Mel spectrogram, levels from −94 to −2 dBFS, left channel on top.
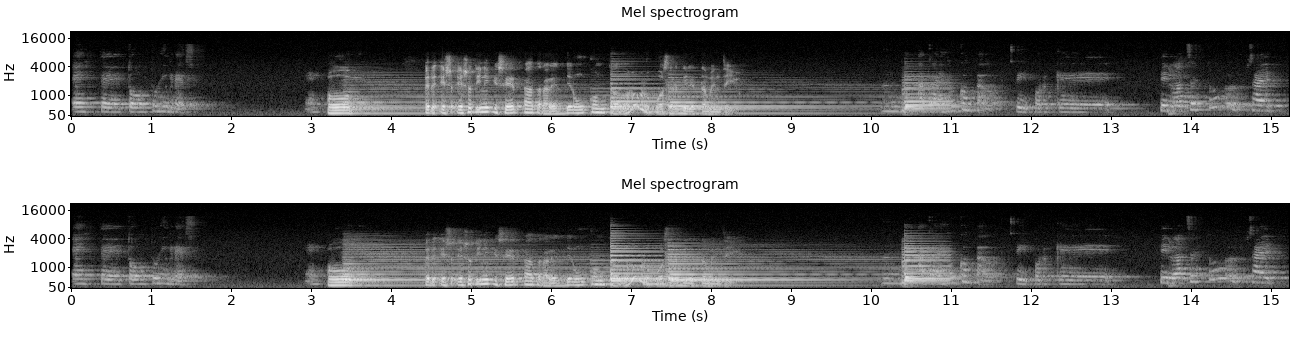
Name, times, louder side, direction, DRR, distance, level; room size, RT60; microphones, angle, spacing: voice 1, 0.0-1.4 2.9-3.1 3.4-3.9 4.7-4.9 10.1-13.0 13.6-15.1, left 2 dB, 5° right, 0 dB, 3.4 m, -31 dB
voice 2, 3.2-3.7 4.4-8.4, left 2 dB, 65° left, 10 dB, 0.8 m, -18 dB
sound 1, 3.4-9.6 10.4-11.0, right 3 dB, 75° right, 0.9 m, -23 dB
24.0 x 14.0 x 4.2 m, 0.97 s
head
